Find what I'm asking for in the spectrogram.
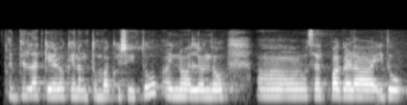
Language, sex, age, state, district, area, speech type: Kannada, female, 18-30, Karnataka, Mysore, rural, spontaneous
